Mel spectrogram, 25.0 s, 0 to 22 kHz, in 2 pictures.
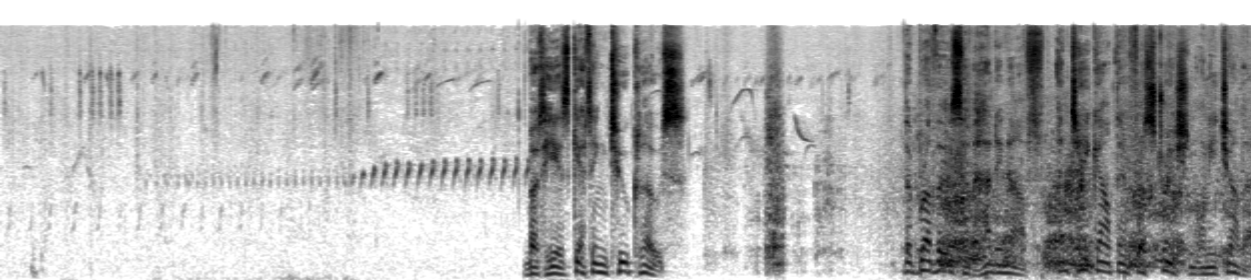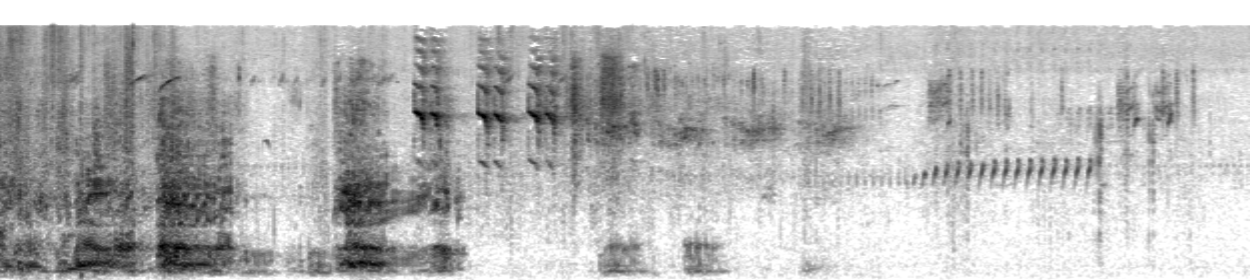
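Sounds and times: lions snarling and roaring: 0:07.3 - 0:17.2, 0:18.4 - 0:19.9
low growls: 0:07.5 - 0:17.2.

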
